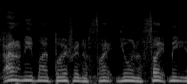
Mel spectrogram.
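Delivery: high-pitched imitation of a defiant woman; hammed-up high voice; mock challenge. Imitating neighbour girl offering a fight.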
